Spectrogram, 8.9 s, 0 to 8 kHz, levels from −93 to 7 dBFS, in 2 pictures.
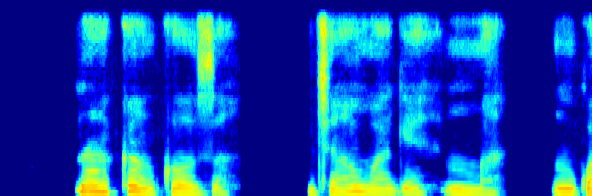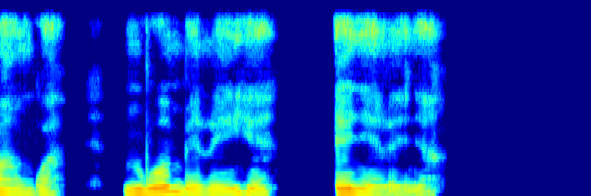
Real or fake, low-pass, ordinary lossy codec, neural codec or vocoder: fake; 7.2 kHz; none; codec, 24 kHz, 3.1 kbps, DualCodec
